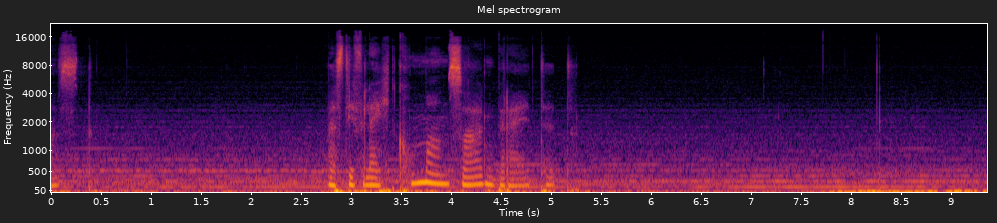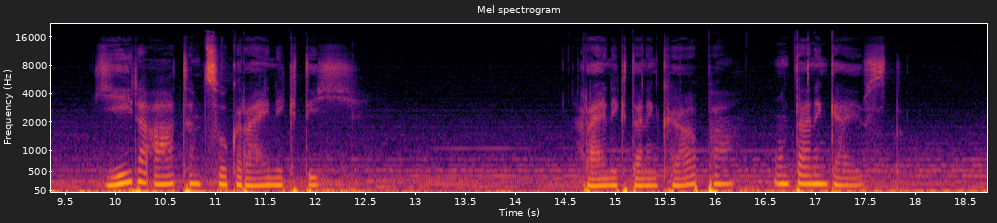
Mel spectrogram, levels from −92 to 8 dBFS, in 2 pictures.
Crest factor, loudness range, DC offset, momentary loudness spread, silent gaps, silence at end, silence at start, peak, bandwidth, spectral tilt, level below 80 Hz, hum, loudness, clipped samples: 20 dB; 17 LU; under 0.1%; 21 LU; none; 0 s; 0 s; 0 dBFS; 14 kHz; -6 dB/octave; -26 dBFS; none; -21 LUFS; under 0.1%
